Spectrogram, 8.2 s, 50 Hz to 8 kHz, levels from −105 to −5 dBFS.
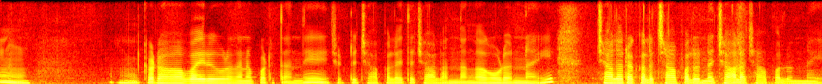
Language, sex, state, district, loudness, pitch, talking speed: Telugu, female, Andhra Pradesh, Srikakulam, -23 LUFS, 180 Hz, 110 wpm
